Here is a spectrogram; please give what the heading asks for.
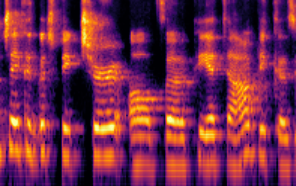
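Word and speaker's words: Pietà: So the Pieta, with an accent on A, but you can pronounce it as you like.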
